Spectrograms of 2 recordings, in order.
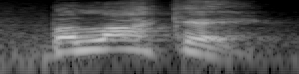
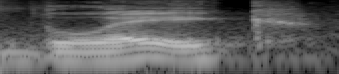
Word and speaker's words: Blake: Balake. Where is Balake at? Yes, sir. My name is Blake.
